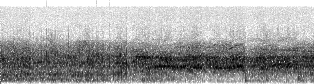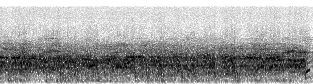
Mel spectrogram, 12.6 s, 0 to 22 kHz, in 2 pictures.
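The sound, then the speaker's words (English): Fireworks go off at Province House in Charlottetown, Prince Edward Island, Canada, as balloons fly up to mark the start of the 21st century; a dense, unbroken barrage of booms and crackles blending into a loud, steady roar that lasts the whole stretch without a pause. “Balloons are flying up here, and there go the fireworks.”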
